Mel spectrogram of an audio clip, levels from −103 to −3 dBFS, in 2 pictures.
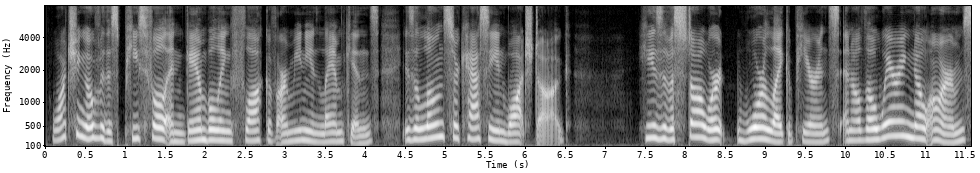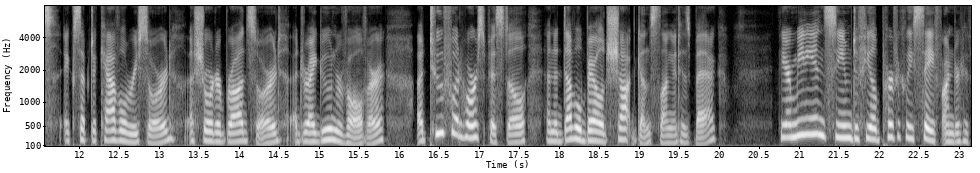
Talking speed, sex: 165 wpm, female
